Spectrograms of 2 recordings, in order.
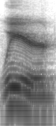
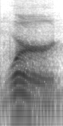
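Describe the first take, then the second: First: The vowel sounds like the one in beard. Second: The vowel sounds like the one in bird. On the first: "I'm pronouncing it weird because I think it's funny" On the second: "It could just as easily be word"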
